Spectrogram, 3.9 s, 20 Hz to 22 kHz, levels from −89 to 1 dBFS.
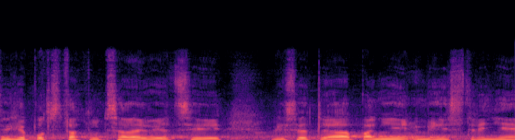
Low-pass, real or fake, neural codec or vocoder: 14.4 kHz; fake; codec, 44.1 kHz, 7.8 kbps, Pupu-Codec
